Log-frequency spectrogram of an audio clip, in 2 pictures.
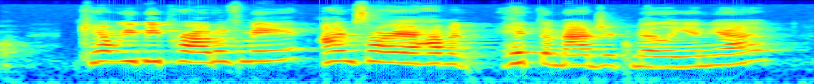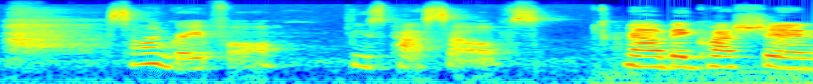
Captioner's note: sigh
